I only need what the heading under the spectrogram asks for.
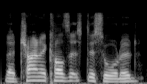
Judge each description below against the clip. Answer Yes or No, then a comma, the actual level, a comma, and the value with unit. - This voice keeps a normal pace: Yes, average, 165 wpm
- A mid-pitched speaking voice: Yes, medium, 155 Hz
